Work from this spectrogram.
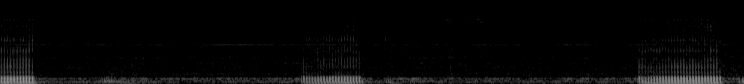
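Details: A sleeping Chow Chow puppy snoring: low, rough snores about every three seconds, each lasting under a second, with quiet breathing between.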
